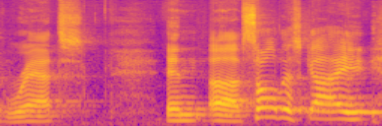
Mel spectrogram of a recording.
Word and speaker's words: Rates: St Peter near the town of rattes or spelled like pronounced like rats and uh saw this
